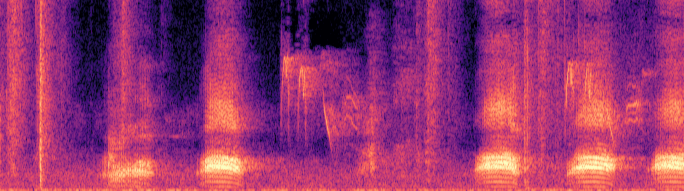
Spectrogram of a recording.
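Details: A pair of large-billed crows calling in echoing woodland: scattered hoarse caws, some faint and some loud, with brief high chirps and whistles from other birds between them.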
